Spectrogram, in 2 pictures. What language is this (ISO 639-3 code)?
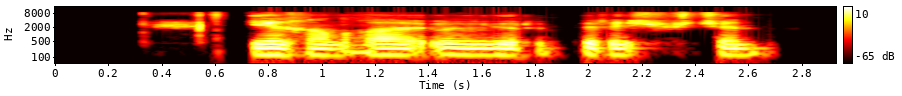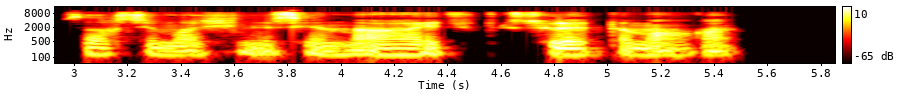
uig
